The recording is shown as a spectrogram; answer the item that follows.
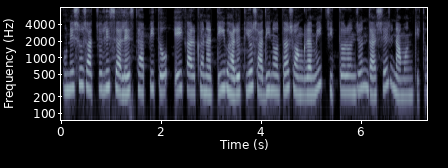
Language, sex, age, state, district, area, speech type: Bengali, female, 18-30, West Bengal, Paschim Bardhaman, urban, spontaneous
